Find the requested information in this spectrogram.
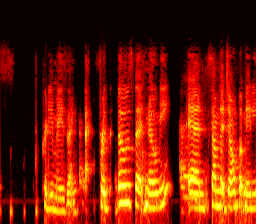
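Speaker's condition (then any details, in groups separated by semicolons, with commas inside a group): No condition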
